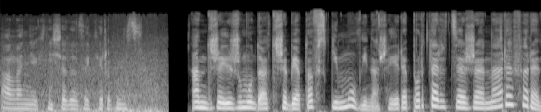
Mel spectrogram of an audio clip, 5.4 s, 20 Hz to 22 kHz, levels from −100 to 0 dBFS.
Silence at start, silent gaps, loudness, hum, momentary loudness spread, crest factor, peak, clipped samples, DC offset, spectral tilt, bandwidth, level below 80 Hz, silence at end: 0 s; 1.67-1.87 s; -18 LUFS; none; 9 LU; 16 dB; -2 dBFS; under 0.1%; under 0.1%; -5.5 dB/octave; 14.5 kHz; -36 dBFS; 0 s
